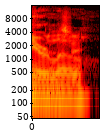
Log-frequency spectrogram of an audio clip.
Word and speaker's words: Merlot: Then she doesn't pronounce the T. does she? Merlot.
